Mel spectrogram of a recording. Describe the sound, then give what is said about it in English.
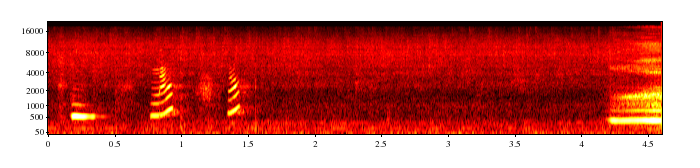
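Warm tap water pours steadily and fast into a filling bathtub with a soft, continuous hiss. A few short squeaky rising tones come early, and the rush grows suddenly louder near the end. “It's filling up so fast, sir. And the water's just like... warm and nice.”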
